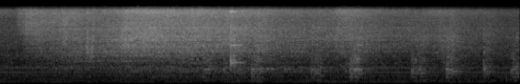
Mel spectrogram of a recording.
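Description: Water poured into a kadhai of hot fried masala paste, hissing as it hits the oil; the hiss swells about two seconds in and dies away. A metal spatula then stirs the gravy with short scrapes against the pan near the end.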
